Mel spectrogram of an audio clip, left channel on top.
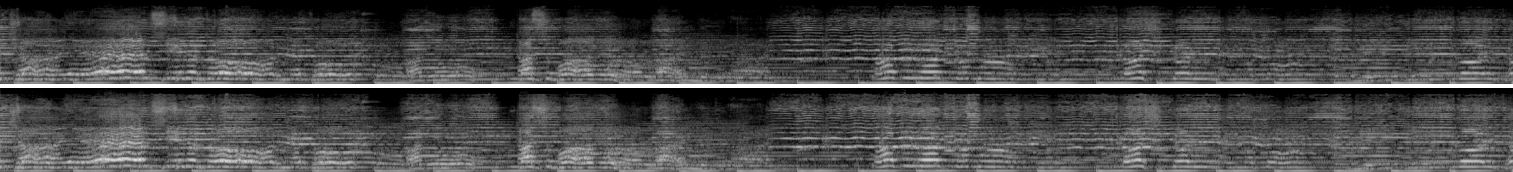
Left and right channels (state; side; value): quieter; left; 3.6 dB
